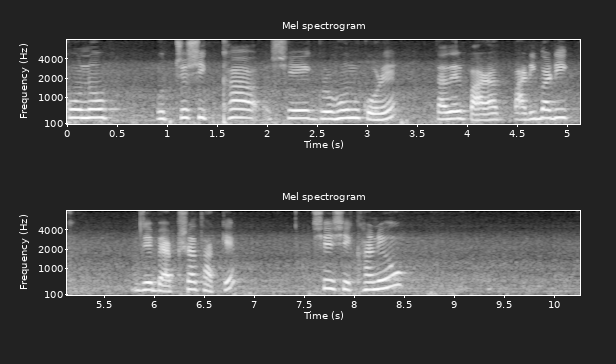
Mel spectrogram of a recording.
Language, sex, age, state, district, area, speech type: Bengali, female, 18-30, West Bengal, Kolkata, urban, spontaneous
